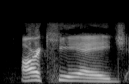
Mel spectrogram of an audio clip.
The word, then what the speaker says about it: ArcheAge: A-R-C-H-E-A-G-E. Arcage. And the second A is capitalized. – Yeah, Arcage.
